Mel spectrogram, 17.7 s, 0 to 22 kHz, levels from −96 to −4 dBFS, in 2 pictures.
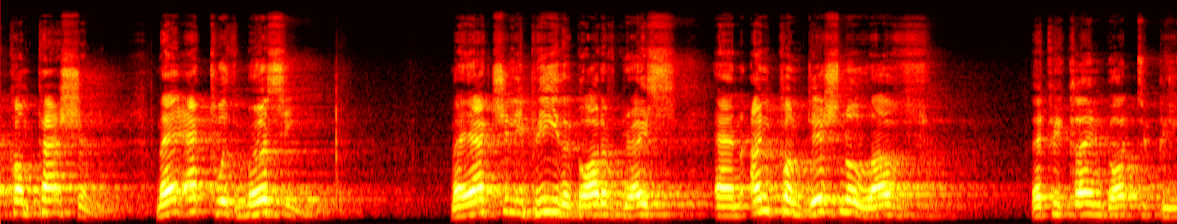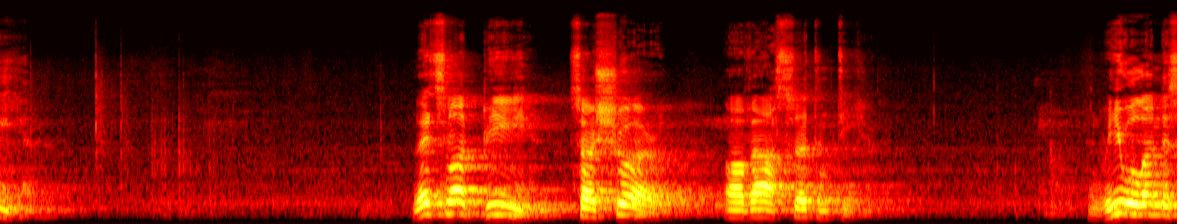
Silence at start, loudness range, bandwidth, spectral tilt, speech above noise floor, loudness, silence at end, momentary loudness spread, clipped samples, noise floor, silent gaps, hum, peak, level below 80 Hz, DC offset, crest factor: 0 s; 9 LU; 16.5 kHz; -4 dB/octave; 43 dB; -19 LUFS; 0 s; 18 LU; under 0.1%; -62 dBFS; none; none; -2 dBFS; under -90 dBFS; under 0.1%; 20 dB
